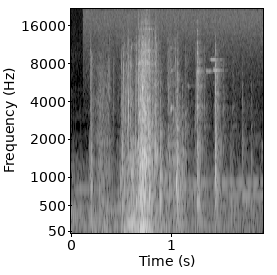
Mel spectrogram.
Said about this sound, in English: April thought as she slowly opened the barn door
